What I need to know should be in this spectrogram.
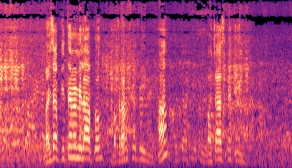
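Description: Goats bleat loudly close by.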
